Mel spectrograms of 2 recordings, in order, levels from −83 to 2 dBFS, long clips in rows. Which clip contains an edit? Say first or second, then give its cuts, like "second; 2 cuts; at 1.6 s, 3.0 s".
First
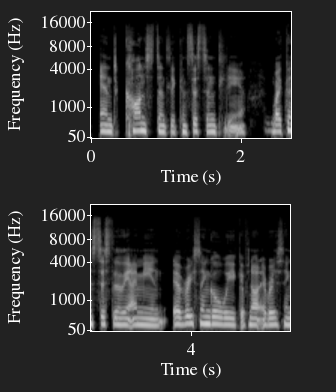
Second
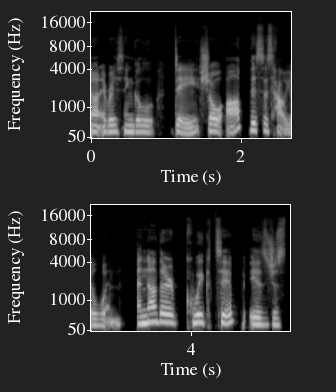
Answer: second; 3 cuts; at 2.0 s, 3.1 s, 3.9 s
